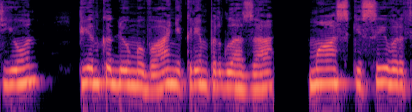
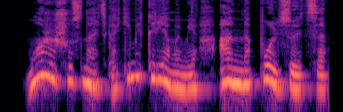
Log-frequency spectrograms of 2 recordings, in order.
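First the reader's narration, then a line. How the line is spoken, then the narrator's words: Whisper. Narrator (Russian): шепнула наша новая оперативница Лиза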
